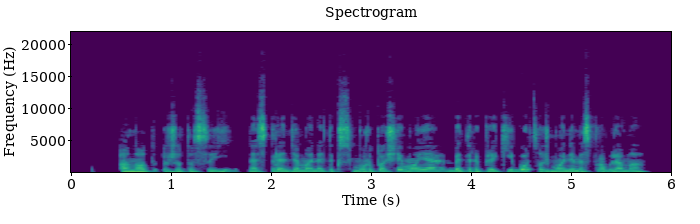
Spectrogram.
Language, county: Lithuanian, Kaunas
